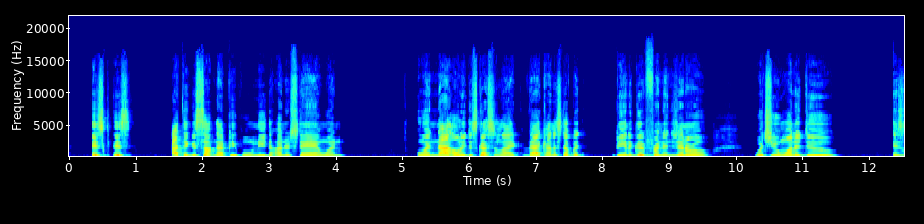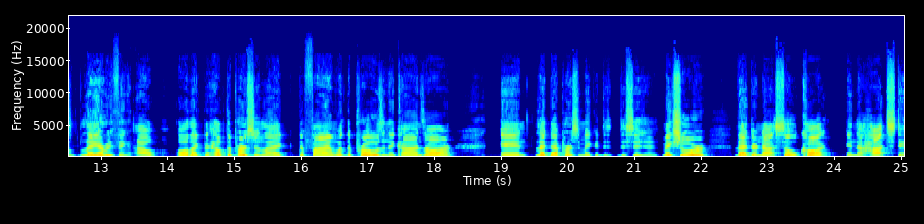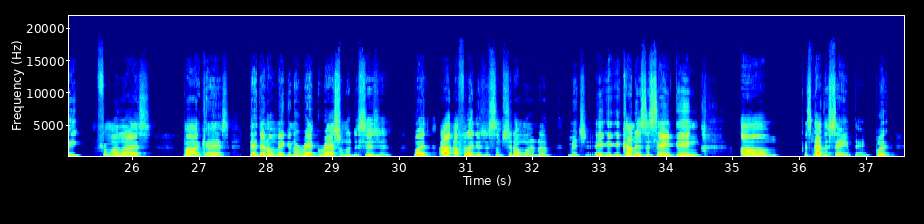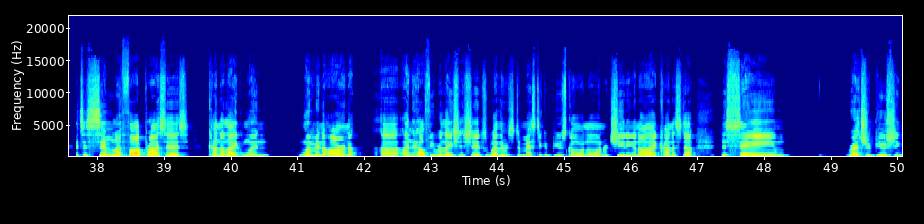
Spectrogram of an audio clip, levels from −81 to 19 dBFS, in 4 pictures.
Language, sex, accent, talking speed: English, male, American, 175 wpm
